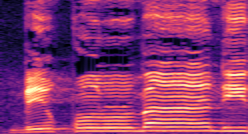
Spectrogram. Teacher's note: الا نؤمن لرسول حتی یأتینا بقربان، را کو موٹا پڑھیں گے، قاف حروف مستعلیہ میں سے ہے، موٹا پڑھیں گے، را ساکن سے پہلے قاف پر پیش ہے اس لیے را کو موٹا پڑھیں گے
